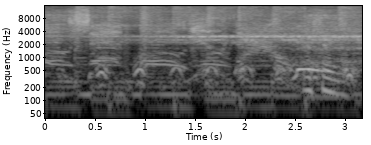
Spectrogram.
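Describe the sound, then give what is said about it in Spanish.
An owl hoots in a repeated series of soft, arching calls. The owl was found trapped in a family's Christmas tree. The hoots come one after another in a steady rhythm over a low, constant background. “Sí, ahí está el búho.”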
